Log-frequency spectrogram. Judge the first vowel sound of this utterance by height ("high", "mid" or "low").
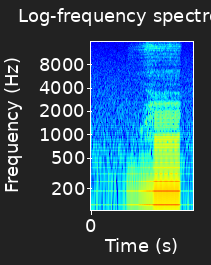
high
